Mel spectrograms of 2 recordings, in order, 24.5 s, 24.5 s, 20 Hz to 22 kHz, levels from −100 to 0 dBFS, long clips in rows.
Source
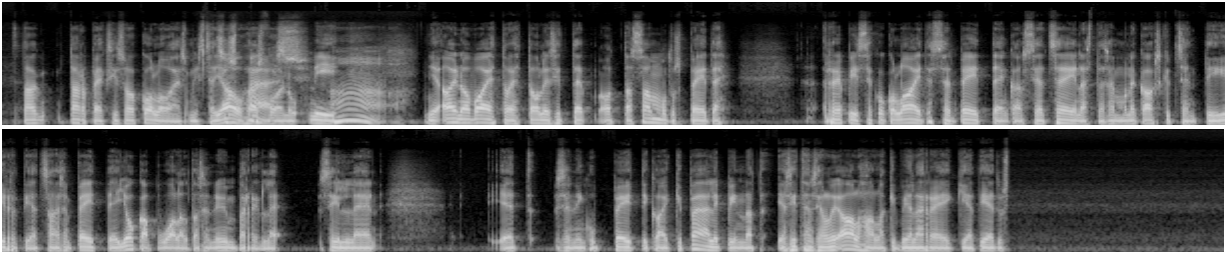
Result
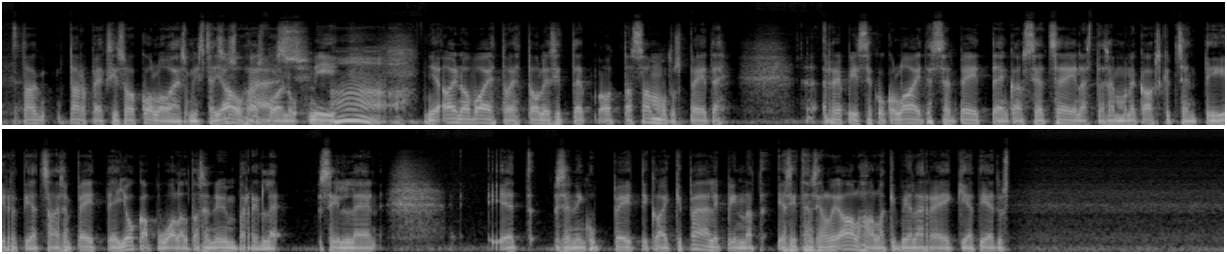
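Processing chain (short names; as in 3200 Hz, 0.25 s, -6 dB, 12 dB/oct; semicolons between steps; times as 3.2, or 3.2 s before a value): compressor 2:1, threshold -41 dBFS, peak gain reduction 15 dB; limiter -25 dBFS, peak gain reduction 8.5 dB; gain -2 dB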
